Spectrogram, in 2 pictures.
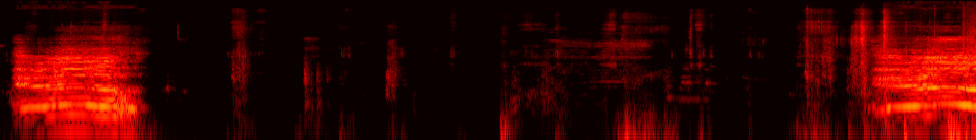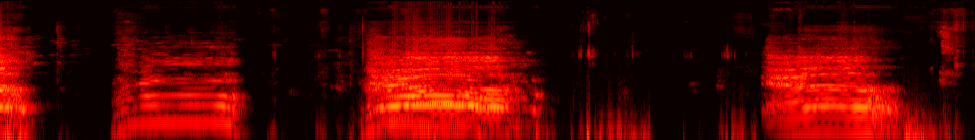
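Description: Loud, drawn-out moos from cattle nearby on a farm in Punjab, several long calls separated by pauses with faint background noise between them.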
